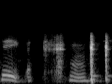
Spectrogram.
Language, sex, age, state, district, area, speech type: Bengali, female, 30-45, West Bengal, Birbhum, urban, conversation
